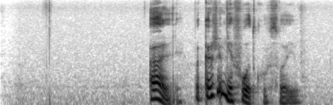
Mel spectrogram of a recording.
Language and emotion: Russian, positive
